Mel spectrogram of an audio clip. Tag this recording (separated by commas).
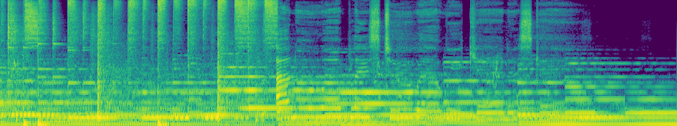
Music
